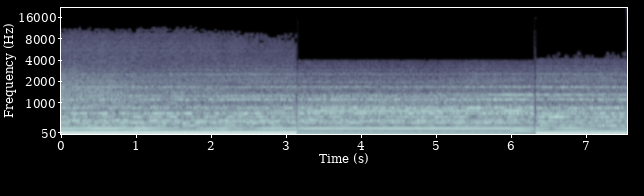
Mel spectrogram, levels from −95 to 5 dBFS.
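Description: At 3.15 s there's a brief gap of about 20 ms, and then the sound goes dull and boxy, with nothing above 3.9 kHz, a few dB quieter, and a faint new noise floor sitting well below the signal. That's most likely an input switched to a poorer device, a narrower-band mic or headset profile with its own tone and background. At 6.34 s the full bandwidth and original level come back.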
